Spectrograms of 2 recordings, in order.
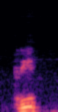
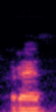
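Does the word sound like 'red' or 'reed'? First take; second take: reed; red. First: The vowel is long, like 'reed'. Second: The vowel is short, like 'red'. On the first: It is the present form of the verb. "kalau ini read" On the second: It is the past form of the verb. "kalau verb dua nya jadi read"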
